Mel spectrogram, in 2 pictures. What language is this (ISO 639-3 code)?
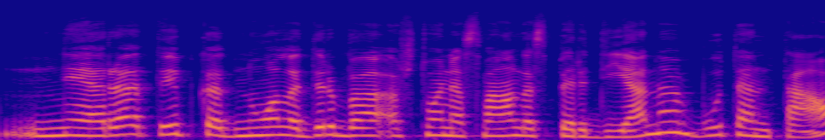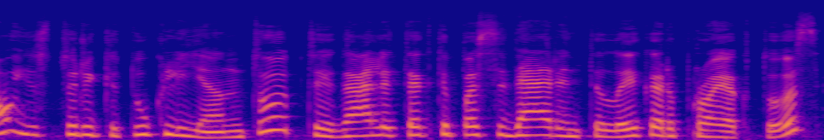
lit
